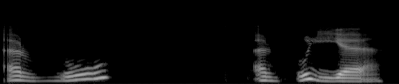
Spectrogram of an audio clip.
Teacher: we have ibdal hamza sukun to waw and the ibdal waw sukun to ya and the idgham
